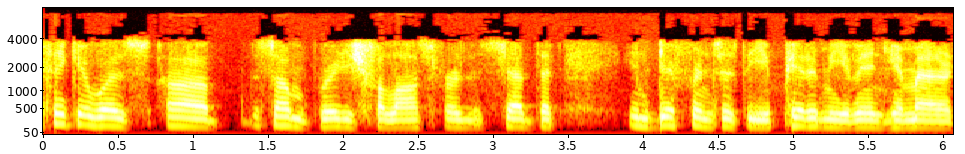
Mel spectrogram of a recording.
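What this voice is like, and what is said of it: Upset, agitated voice. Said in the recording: “You can tell by my voice, I'm very upset tonight”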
